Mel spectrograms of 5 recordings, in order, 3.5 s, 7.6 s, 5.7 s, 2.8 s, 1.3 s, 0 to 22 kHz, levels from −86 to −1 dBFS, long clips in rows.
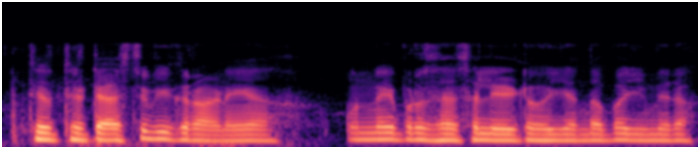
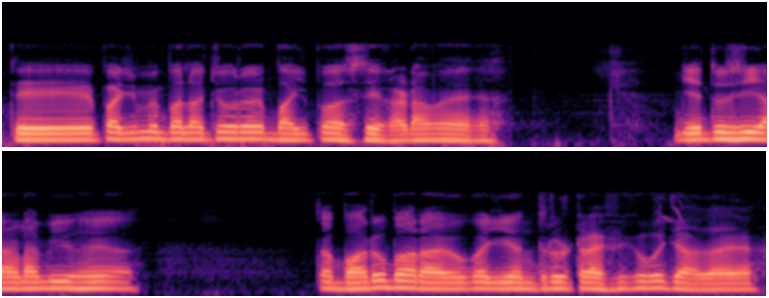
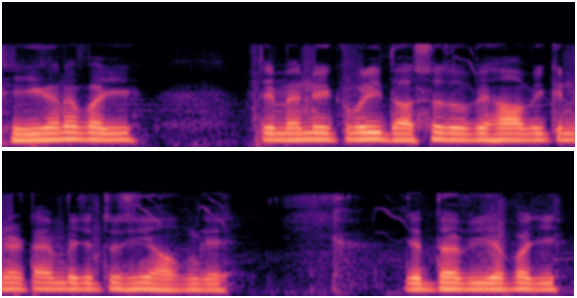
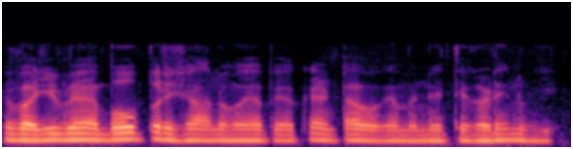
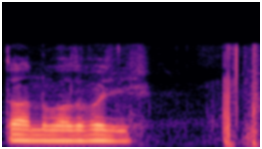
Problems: none marked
